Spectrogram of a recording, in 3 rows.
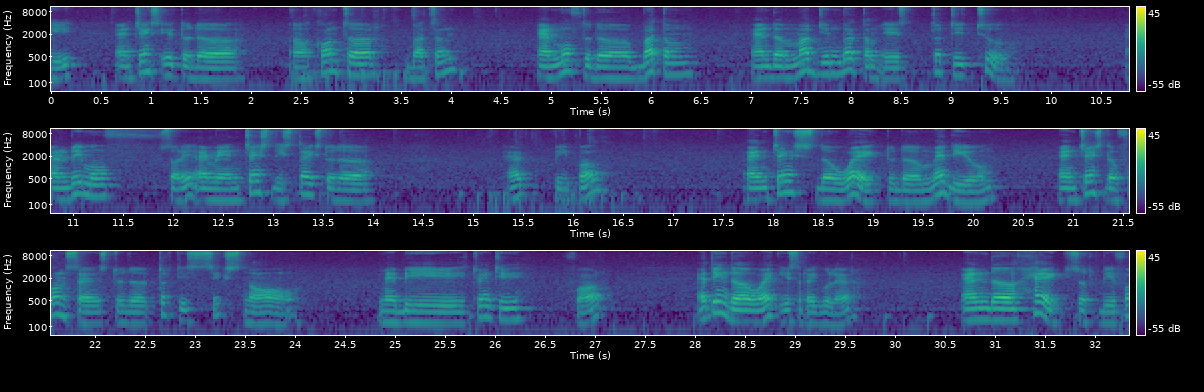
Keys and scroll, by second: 0.5 super+r, 7.1 alt+shift+Up, 7.7 alt+shift+Up, 8.4 alt+Up, 9.3 alt+Down.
